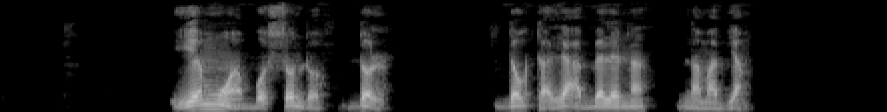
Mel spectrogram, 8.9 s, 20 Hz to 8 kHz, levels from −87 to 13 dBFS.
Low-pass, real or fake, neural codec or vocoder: 7.2 kHz; real; none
